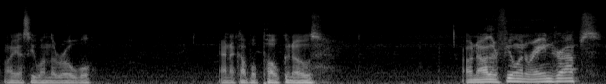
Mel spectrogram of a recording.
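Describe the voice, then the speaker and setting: A man's voice: low voice, lively intonation, moderate pace, a little mellow, a little hiss or hum. A man with a Midwestern American accent, chatting casually and reacting live to a race as a stream host.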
